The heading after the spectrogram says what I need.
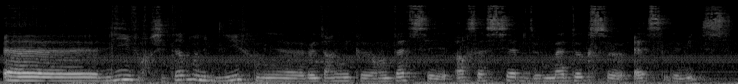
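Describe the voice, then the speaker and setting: A young woman with a low-pitched voice hosts a relaxed sibling chat. She talks informally, with plenty of slang. The recording is roomy and distant, with clear background noise. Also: measured pace, hardly any pauses. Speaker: podcast host.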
